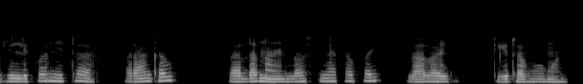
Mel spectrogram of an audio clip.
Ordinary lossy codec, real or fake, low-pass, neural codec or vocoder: none; real; 3.6 kHz; none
